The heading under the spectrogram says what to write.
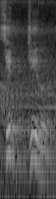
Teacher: Sijil itu jangan dikol-kolakan walaupun itu huruf jim, kol-kola. Tetapi dia harus ditegaskan.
